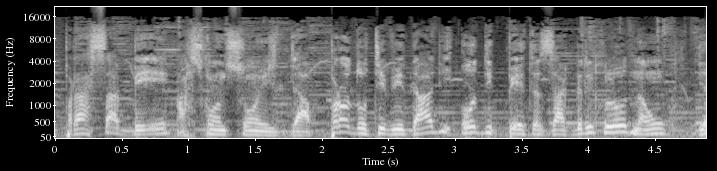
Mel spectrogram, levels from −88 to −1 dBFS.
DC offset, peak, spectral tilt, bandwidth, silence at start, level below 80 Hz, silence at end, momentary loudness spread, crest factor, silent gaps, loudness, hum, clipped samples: 0.4%; -2 dBFS; -3.5 dB/octave; over 20 kHz; 0 s; -36 dBFS; 0 s; 4 LU; 10 dB; none; -11 LUFS; none; under 0.1%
